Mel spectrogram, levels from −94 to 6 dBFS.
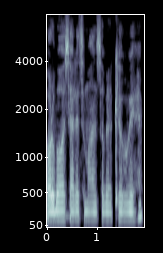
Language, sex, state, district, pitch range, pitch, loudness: Hindi, male, Bihar, Muzaffarpur, 115-120 Hz, 115 Hz, -20 LUFS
